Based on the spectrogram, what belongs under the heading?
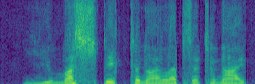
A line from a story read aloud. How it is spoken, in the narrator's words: I said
